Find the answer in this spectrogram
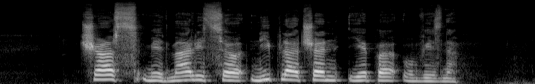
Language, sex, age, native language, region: Slovenian, female, 60+, Slovenian, Gorenjska region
